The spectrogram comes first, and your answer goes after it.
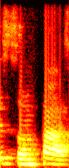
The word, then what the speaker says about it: sympathique: Now, before we move to the next one, this sympathique, sometimes it might not be pronounced like fully. They can just say sympa, say sympa. It's still sympathique.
